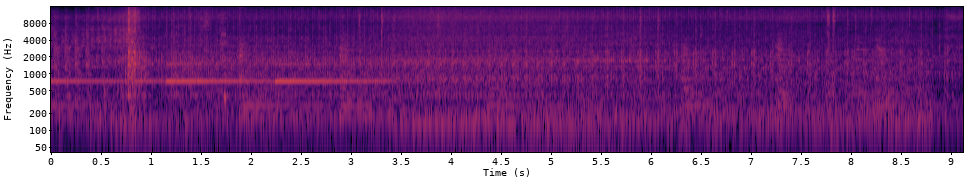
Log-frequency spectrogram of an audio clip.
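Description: A van engine runs at a steady, continuous idle for the whole stretch, close and fairly loud, with faint higher tones coming and going above the low engine hum.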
